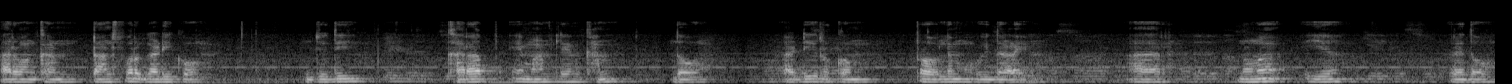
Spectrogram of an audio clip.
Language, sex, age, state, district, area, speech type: Santali, male, 18-30, Jharkhand, East Singhbhum, rural, spontaneous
